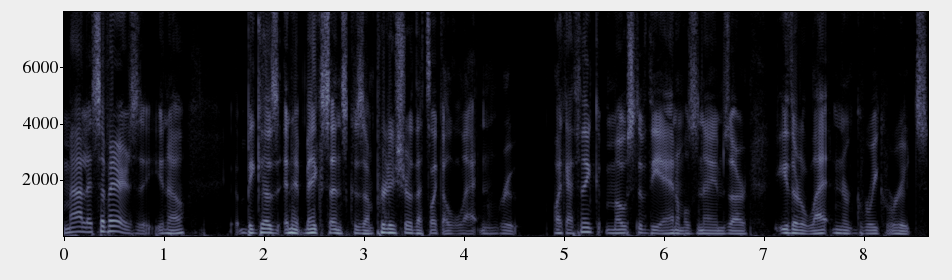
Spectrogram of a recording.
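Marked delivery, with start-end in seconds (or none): 0.0-0.9 put-on Italian accent, pitched up. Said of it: "Italian would probably be second on there".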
